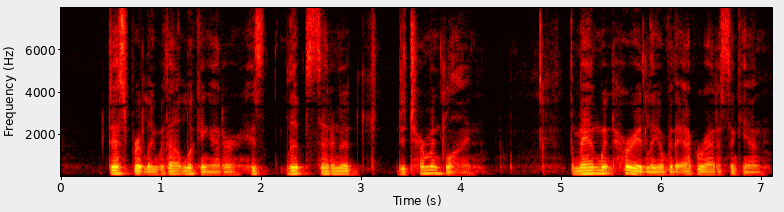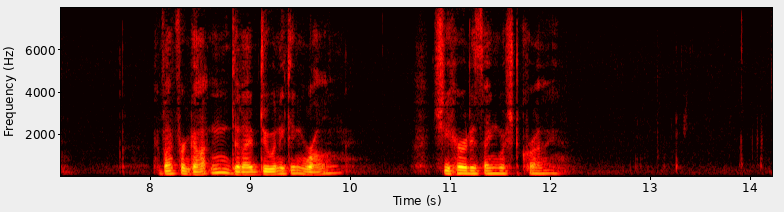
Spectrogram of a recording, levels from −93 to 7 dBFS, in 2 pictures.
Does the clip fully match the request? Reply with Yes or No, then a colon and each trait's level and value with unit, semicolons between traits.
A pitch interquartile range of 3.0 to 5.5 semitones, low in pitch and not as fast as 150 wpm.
Yes: average, 3.6 semitones; low, 130 Hz; average, 140 wpm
